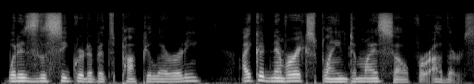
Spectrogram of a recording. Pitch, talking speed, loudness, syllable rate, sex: 135 Hz, 190 wpm, -21 LUFS, 5.7 syllables/s, male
